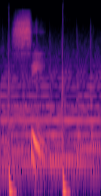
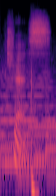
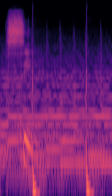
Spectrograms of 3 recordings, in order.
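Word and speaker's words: c'est: now this one say it's pronounced as see not chess but c and it means it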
